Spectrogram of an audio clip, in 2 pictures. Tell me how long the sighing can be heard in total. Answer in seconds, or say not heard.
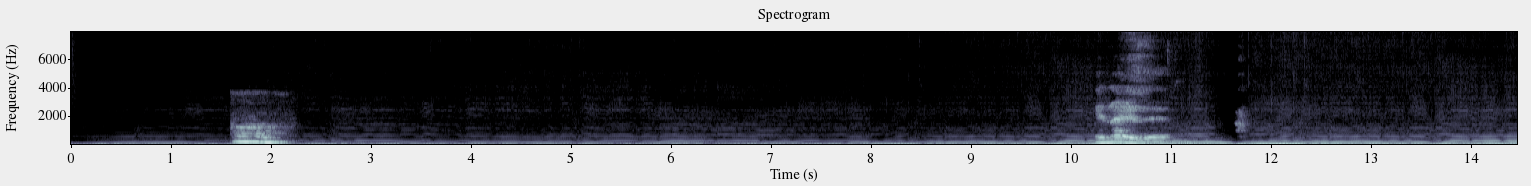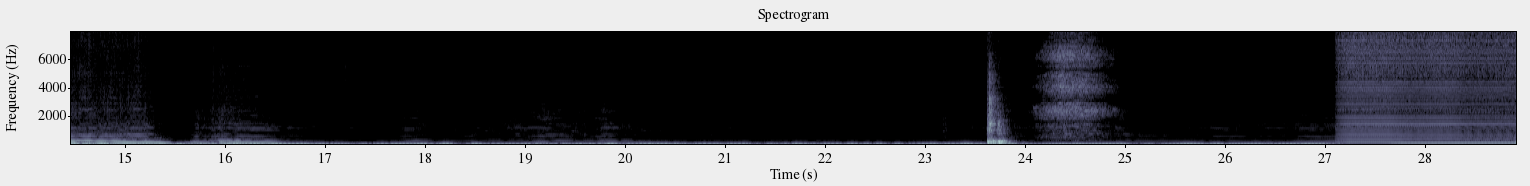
3 s.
